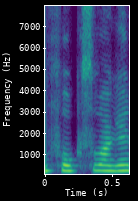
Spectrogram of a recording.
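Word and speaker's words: Volkswagen: जर जारा म्हटलं किंवा v वरून फोक्स वाग्यान म्हटलं तर तुम्ही त्याच स्पेलिंग एफ वरून नाही लिहायला पाहिजे ना कारण की तुम्हाला माहिती आहे फोकस जारा म्हटलय पण स्पेलिंग एस वरून आहे.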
